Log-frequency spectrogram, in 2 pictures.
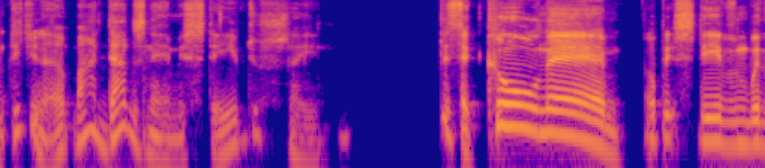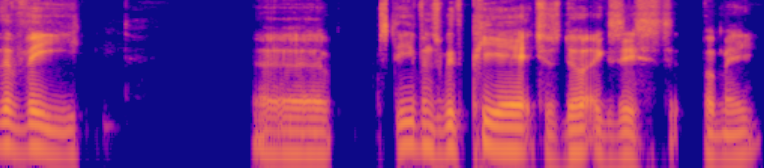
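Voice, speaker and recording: Recorded cleanly in a studio with no echo, a middle-aged Yorkshire man with a lowish voice chats his way through a casual livestream. He reviews TV for his channel, wandering off on tangents and poking fun at himself.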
